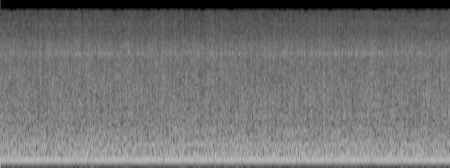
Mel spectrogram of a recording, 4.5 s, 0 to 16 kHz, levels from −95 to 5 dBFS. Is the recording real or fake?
real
